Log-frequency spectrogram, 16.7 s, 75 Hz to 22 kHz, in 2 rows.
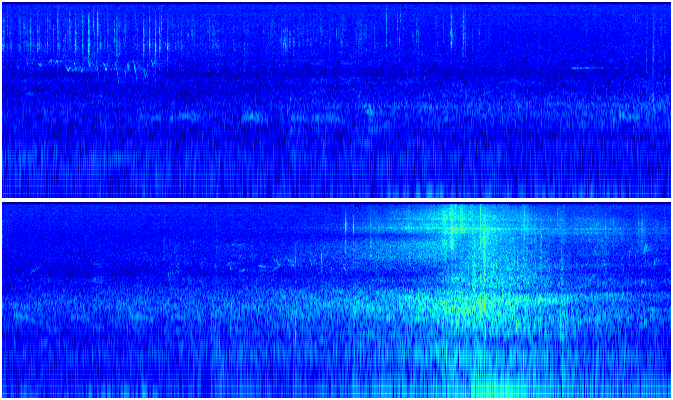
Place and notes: Av Roma, Andrade, León, Gto., Mexico - Afuera de la escuela primaria La Salle Andrade durante la cuarentena por COVID-19 en el primer día de la fase 3.
Outside La Salle Andrade Elementary School during COVID-19 quarantine on the first day of Phase 3.
Normally at this time, it is full of people and cars that come to pick up the children after leaving their classes. Now it is almost alone.
(I stopped to record while going for some medicine.)
I made this recording on April 21st, 2020, at 2:17 p.m.
I used a Tascam DR-05X with its built-in microphones and a Tascam WS-11 windshield.
Original Recording:
Type: Stereo
Normalmente a esta hora aquí está lleno de gente y coches que vienen a recoger a los niños a la salida de sus clases. Ahora está casi solo.
(Me detuve a grabar al ir por unas medicinas.)
Esta grabación la hice el 21 de abril 2020 a las 14:17 horas.
Guanajuato, México, April 2020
